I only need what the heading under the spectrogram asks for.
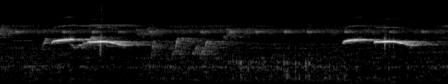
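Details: Puff-throated babbler calling while foraging: two clear, high whistled notes, each sliding downward and then levelling off, about three seconds apart, over a faint steady hiss with soft chatter between.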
